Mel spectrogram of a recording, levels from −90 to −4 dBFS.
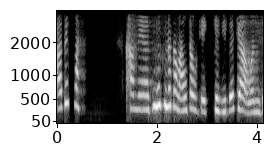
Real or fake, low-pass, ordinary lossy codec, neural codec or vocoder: fake; 3.6 kHz; AAC, 16 kbps; codec, 16 kHz, 0.5 kbps, X-Codec, HuBERT features, trained on balanced general audio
